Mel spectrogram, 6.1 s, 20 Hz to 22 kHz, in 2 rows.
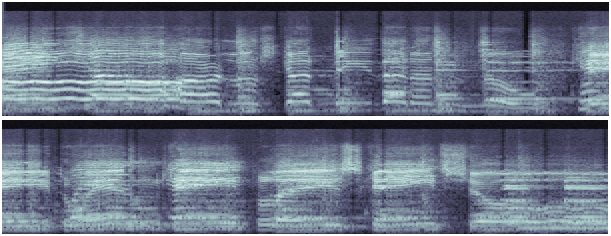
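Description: Closing bars of a 1946 country-and-western record: a string band with steel guitar holds a chord just after the last sung line, plays a short ending phrase, and settles onto a final sustained chord near the end.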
